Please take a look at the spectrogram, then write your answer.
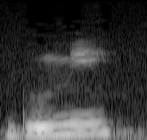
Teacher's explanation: Voiced velar plosive.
